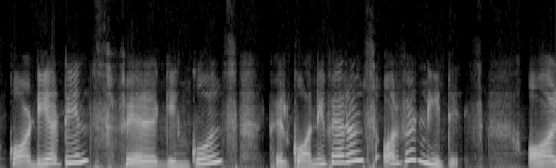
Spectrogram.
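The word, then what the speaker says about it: Gnetales: कॉनिफेरल्स और कॉर्डियाटेल्स और नीटेल्स, जी साइलेंट है इसमें, तो इतने रखे गए।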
